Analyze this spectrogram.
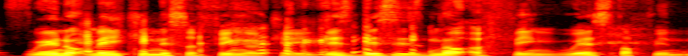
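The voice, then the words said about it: British, possibly Southeast London accent. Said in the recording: “He says it different than other British people ... I say my accent's very different ... Is it a Southeast London thing?”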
